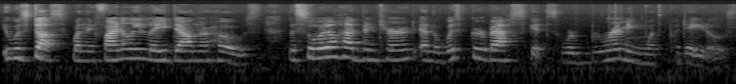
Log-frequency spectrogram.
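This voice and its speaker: A woman's voice: high-pitched, normal speed, a bit bright, distant mic. A girl of about eight or nine reading a storybook aloud expressively, with occasional stumbles over words. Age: child, about eight or nine (3rd grader). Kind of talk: read-aloud story narration.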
